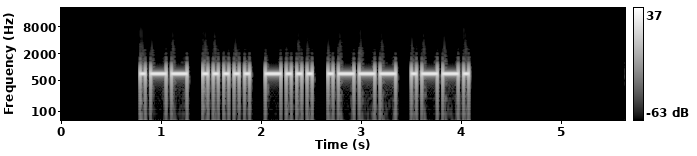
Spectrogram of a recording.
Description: Morse code, heard as a keyed tone, about 22 wpm, 700 Hz. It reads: W5BJP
